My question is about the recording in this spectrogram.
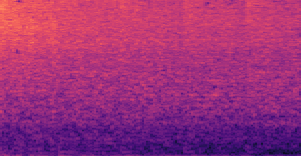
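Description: An electronic dance music breakdown: the drums and melody drop out, leaving a white-noise wash over a sustained low bass note that slowly eases off.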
